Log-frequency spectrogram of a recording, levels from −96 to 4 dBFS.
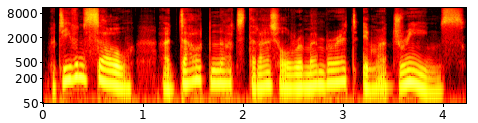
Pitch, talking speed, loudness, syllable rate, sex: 140 Hz, 200 wpm, -21 LUFS, 4.5 syllables/s, male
